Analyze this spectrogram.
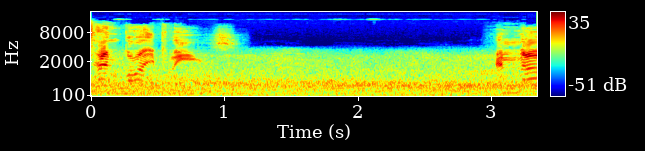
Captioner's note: plane noises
